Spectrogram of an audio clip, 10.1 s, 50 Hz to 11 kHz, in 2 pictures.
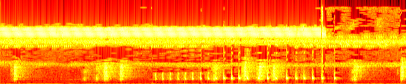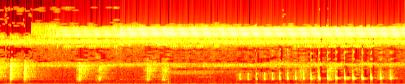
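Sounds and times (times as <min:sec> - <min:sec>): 
shrill insect hum: 0:00.0 - 0:10.1
Rana psaltes frog pulsed trills: 0:01.8 - 0:04.5, 0:06.4 - 0:10.1
sharp ticks: 0:01.9 - 0:04.3, 0:08.0 - 0:10.1.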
